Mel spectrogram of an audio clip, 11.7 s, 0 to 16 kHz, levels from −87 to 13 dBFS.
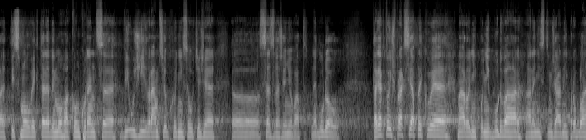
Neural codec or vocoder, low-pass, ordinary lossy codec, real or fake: none; 14.4 kHz; Opus, 16 kbps; real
